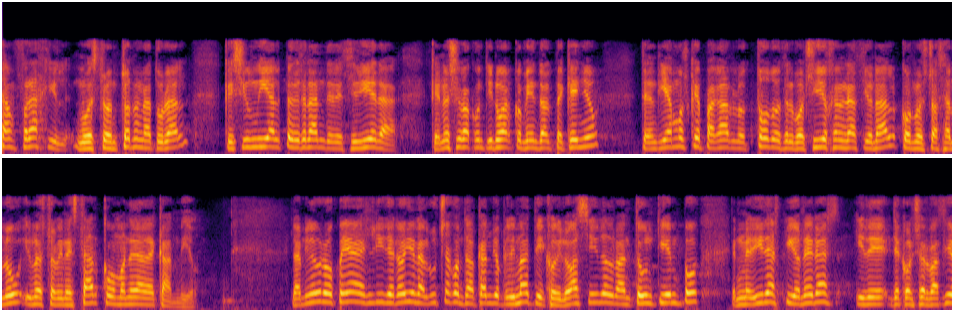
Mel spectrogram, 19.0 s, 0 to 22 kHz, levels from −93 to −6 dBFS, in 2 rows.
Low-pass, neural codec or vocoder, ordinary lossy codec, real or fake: none; codec, 16 kHz, 2 kbps, FunCodec, trained on Chinese and English, 25 frames a second; none; fake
